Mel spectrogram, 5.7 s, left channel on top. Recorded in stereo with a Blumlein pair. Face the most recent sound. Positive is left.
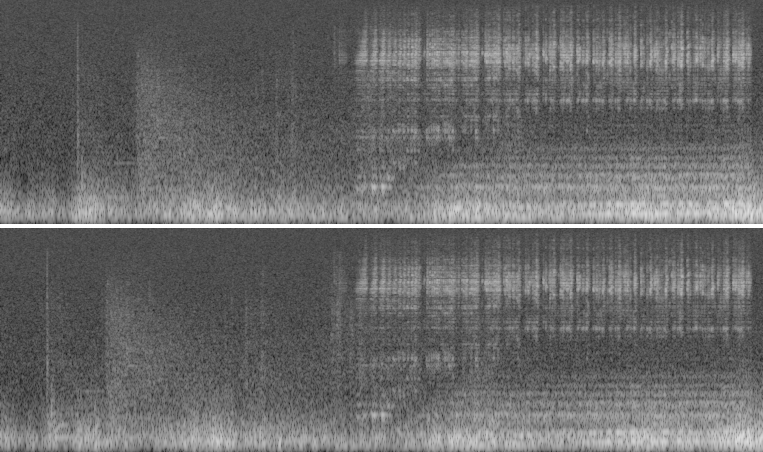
turn(degrees=5)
